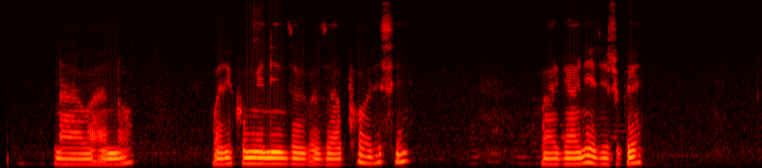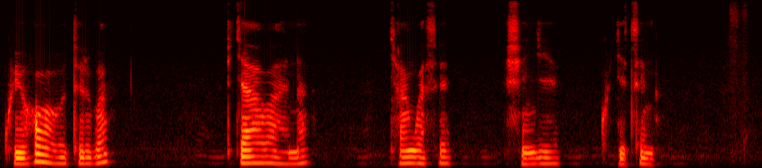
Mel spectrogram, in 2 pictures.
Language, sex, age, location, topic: Kinyarwanda, male, 25-35, Kigali, health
